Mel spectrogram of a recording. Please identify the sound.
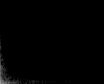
Drumkit using tight, hard plastic brushes.
bass-drum, bd, kick, light, tap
